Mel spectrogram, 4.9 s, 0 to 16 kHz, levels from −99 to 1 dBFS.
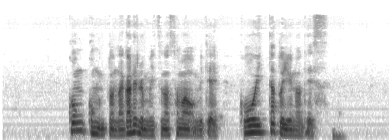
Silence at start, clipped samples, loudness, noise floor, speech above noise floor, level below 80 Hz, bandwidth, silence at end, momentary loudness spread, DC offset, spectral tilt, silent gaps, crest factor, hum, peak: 0.85 s; under 0.1%; -25 LUFS; -71 dBFS; 47 dB; -50 dBFS; 11.5 kHz; 0.6 s; 10 LU; under 0.1%; -9 dB/octave; none; 18 dB; none; -8 dBFS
